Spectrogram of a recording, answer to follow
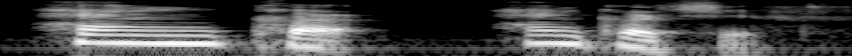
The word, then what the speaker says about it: handkerchief: 그런데 크가 연구개음이니까 앞에 있는 치경 은 사운드에게 나 닮아라 연구개음으로 바꿔라 해서 같은 4도짜리에 은과 같은 4도짜리에 사운드 응이라는 연구개음으로 바뀌죠. 그래서 handkerchief 이렇게 된 것입니다.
